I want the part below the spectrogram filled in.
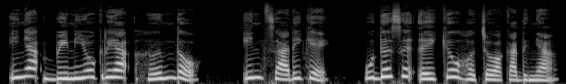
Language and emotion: Santali, sad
